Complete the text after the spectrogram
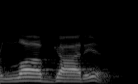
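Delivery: slow, with Love leading and punched; Love stressed, the rest falling away. Shown as a demonstration. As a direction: put the weight on the first word, Love. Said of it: "word that's being emphasized would be the first".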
